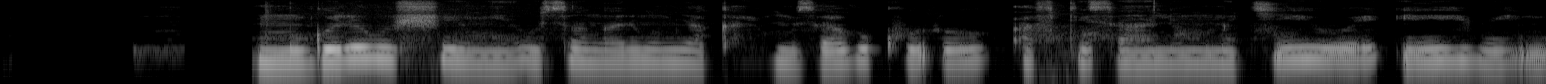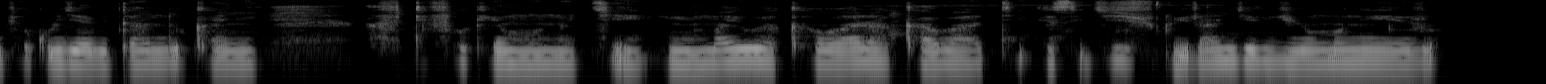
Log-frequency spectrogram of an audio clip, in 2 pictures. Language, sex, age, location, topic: Kinyarwanda, female, 18-24, Kigali, health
